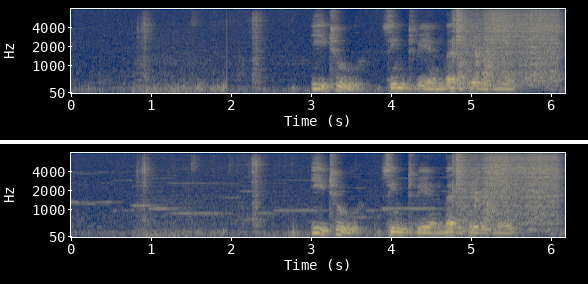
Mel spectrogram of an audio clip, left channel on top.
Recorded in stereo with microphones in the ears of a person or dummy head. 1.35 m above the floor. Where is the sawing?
I don't hear sawing.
